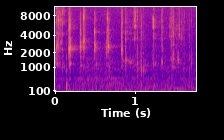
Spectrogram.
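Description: Wet, close bubble gum chewing in quiet ASMR style, with soft smacks and clicks repeating in an irregular rhythm, no talking.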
